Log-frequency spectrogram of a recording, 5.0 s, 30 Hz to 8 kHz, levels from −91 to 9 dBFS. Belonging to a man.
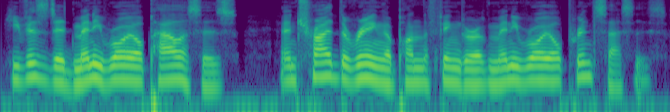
Yes: male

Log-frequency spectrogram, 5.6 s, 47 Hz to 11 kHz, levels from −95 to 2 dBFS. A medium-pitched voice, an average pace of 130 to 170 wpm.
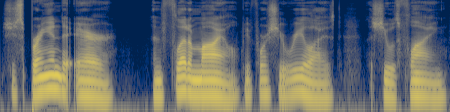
No: low, 110 Hz; average, 160 wpm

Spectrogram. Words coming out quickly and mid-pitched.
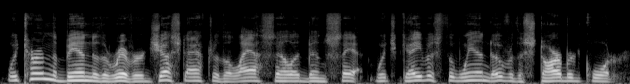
Yes: fast, 230 wpm; medium, 160 Hz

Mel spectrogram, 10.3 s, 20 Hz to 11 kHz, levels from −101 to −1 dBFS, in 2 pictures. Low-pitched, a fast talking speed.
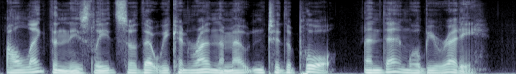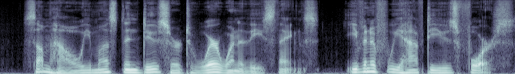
Yes: low, 100 Hz; fast, 215 wpm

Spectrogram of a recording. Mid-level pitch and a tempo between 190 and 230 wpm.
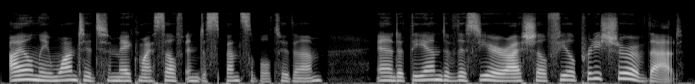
Yes: medium, 180 Hz; average, 200 wpm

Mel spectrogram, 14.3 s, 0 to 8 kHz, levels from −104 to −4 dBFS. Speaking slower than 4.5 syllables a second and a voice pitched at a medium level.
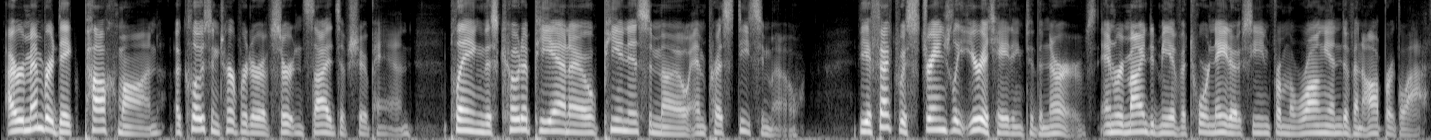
No: 5.6 syllables/s; medium, 170 Hz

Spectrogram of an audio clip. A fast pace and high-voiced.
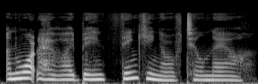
Yes: fast, 210 wpm; high, 225 Hz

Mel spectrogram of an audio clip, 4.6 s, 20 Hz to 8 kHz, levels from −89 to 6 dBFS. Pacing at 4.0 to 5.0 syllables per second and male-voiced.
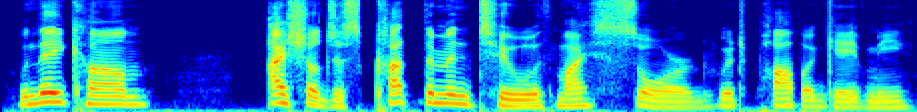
Yes: 4.6 syllables/s; male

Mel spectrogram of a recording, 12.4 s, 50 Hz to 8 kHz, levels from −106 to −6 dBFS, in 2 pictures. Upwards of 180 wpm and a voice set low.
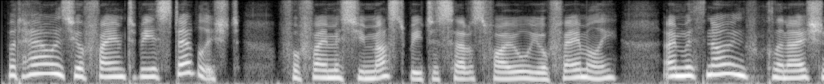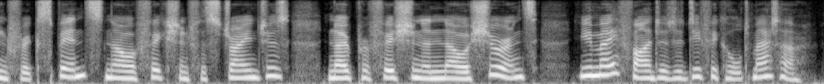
No: average, 195 wpm; high, 220 Hz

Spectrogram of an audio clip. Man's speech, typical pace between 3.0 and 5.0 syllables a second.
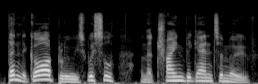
No: male; 6.5 syllables/s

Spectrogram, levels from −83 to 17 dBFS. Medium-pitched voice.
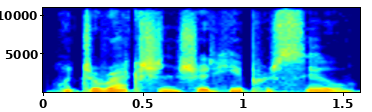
No: high, 220 Hz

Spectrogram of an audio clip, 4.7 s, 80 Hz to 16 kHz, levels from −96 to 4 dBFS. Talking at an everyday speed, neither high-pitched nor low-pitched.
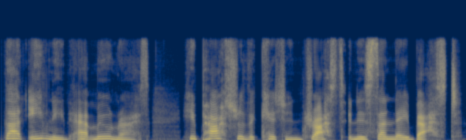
No: average, 180 wpm; high, 230 Hz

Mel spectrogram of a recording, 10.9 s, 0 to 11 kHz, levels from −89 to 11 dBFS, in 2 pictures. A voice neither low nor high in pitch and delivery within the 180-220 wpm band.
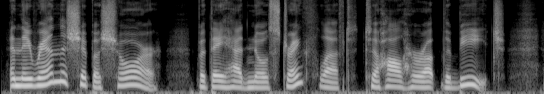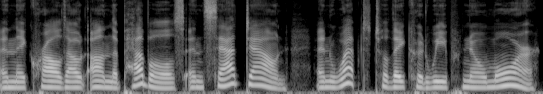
Yes: medium, 180 Hz; average, 200 wpm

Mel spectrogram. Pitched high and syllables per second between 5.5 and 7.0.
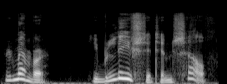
No: medium, 160 Hz; 5.7 syllables/s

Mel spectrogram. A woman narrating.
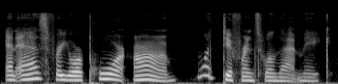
Yes: female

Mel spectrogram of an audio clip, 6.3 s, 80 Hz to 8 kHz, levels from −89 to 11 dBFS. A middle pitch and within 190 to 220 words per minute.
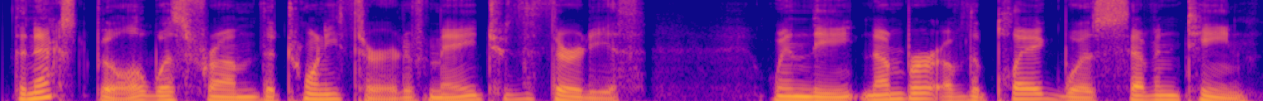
No: low, 120 Hz; average, 200 wpm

